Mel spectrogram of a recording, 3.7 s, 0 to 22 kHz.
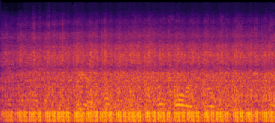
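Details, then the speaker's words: Kawasaki ZXR400 at first start after a carb rebuild (carbs stripped, jets cleaned), carbs not yet balanced, clutch still noisy: loud, lumpy, stumbling beat instead of a smooth four-cylinder hum; not firing on all four cylinders, cause unconfirmed. "yeah it doesn't sound like it's found on four ready"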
